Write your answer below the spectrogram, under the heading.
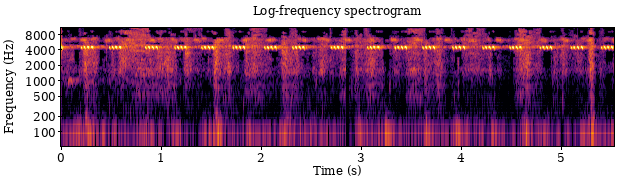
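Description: Crickets chirping in a steady high pulse of about four chirps a second, under a run of irregular thuds of hurried running footsteps.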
